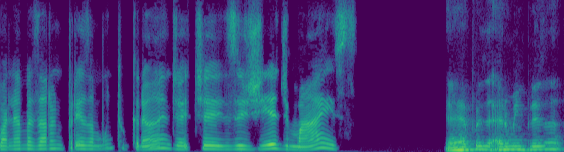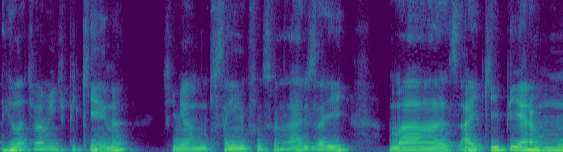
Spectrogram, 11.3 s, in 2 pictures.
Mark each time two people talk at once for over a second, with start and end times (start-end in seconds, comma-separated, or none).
none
